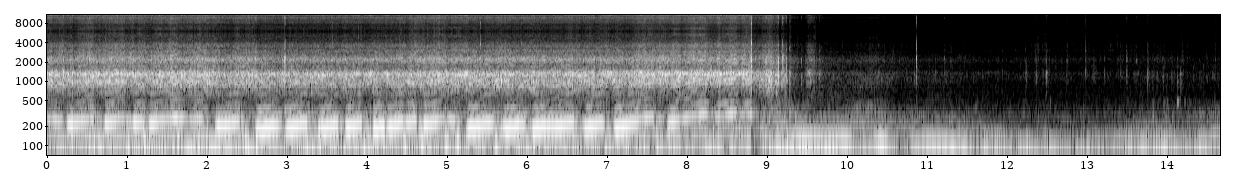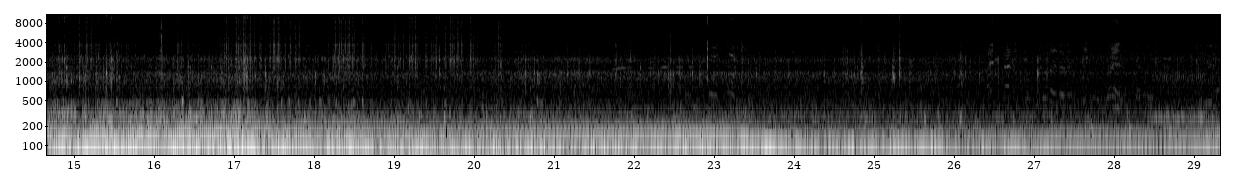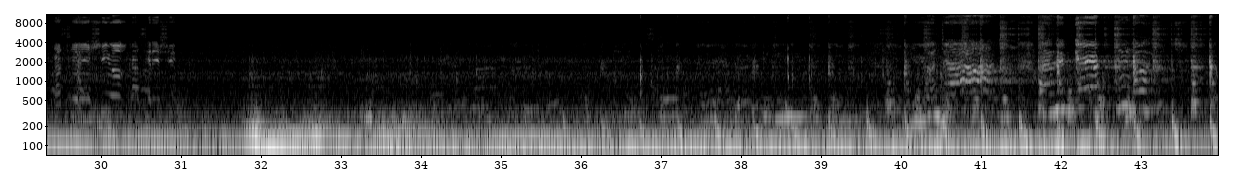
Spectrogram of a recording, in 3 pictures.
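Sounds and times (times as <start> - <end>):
car engine droning at low revs: 0.0 - 43.9.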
